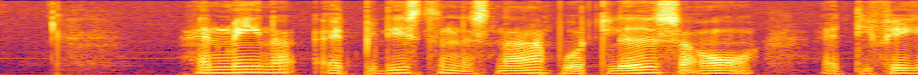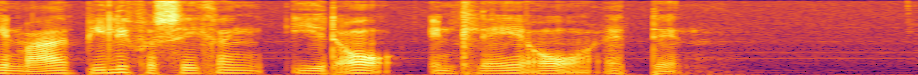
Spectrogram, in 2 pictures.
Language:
Danish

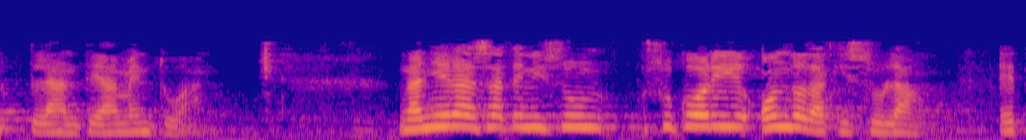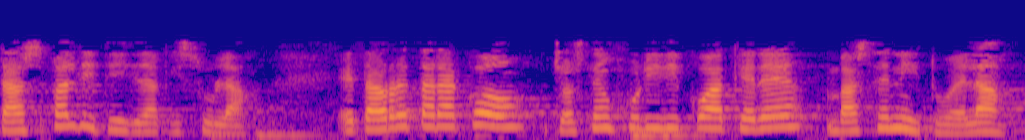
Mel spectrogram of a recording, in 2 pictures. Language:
Basque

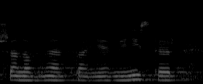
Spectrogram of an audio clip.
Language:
Polish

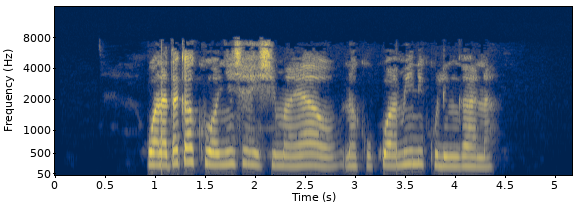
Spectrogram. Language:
Swahili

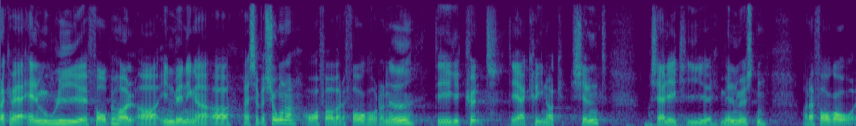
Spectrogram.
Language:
Danish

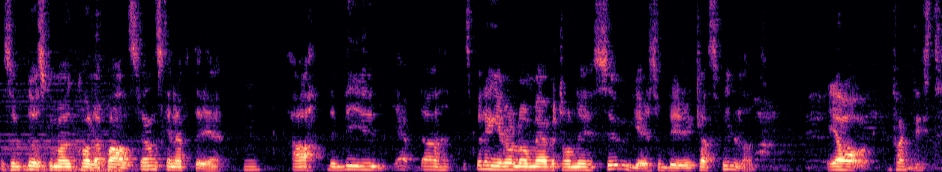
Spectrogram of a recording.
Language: Swedish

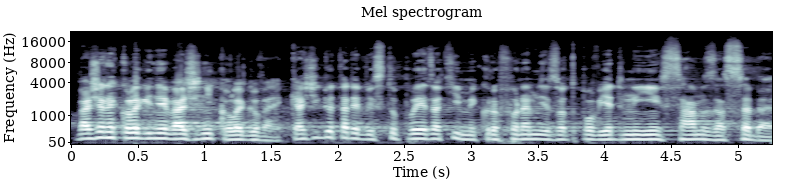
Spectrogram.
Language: Czech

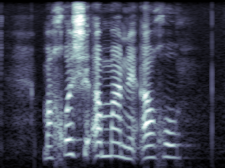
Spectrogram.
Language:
Northern Sotho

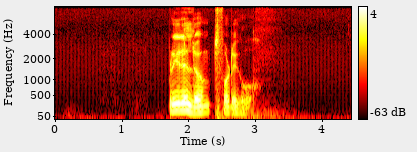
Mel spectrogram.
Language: Swedish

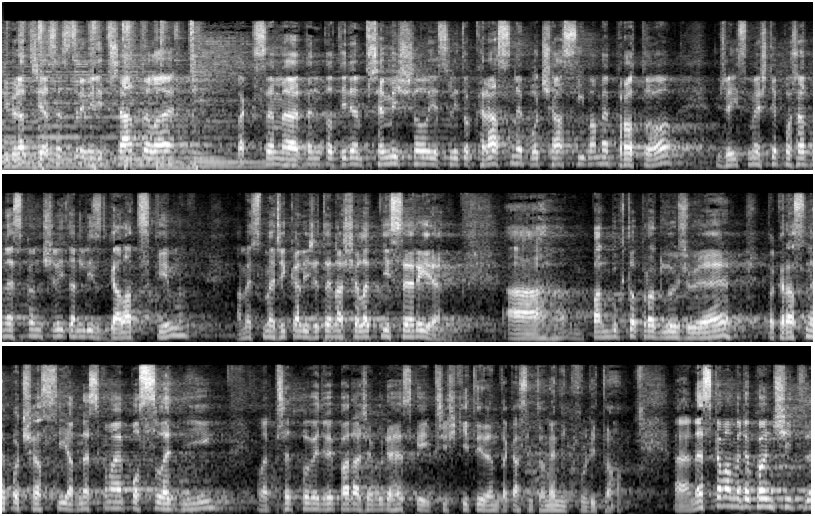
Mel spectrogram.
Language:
Czech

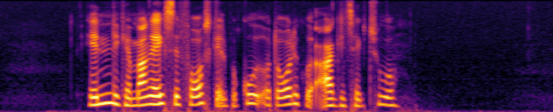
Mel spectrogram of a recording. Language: Danish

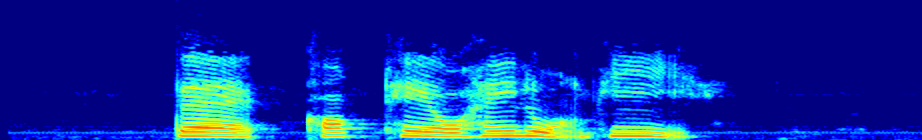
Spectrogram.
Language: Thai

